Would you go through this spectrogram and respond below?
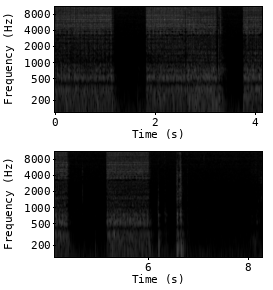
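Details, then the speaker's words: Record player with stuck motor, not spinning properly; bursts of harsh buzzing grind starting and stopping with quiet gaps and sharp clicks, owner suspects a new motor is needed. "Okay, so this record player I got it from my girlfriend, and now it's making weird noises and not spinning properly."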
